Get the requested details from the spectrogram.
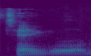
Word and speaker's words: Tangela: I've heard it pronounced Tangela, and it makes me cringe. Because it's like Angela with a T. – That's dumb. – Yeah, it's Tangela, my bad.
